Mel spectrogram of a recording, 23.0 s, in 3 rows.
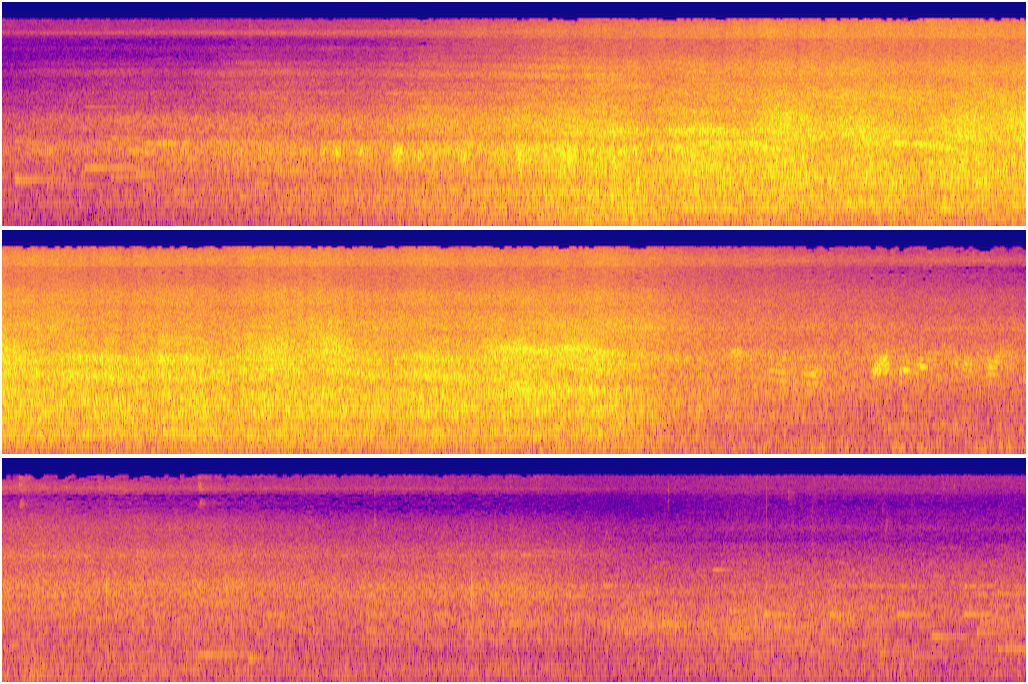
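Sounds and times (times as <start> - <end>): train wheels rushing on rails: 1.6 - 19.9.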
